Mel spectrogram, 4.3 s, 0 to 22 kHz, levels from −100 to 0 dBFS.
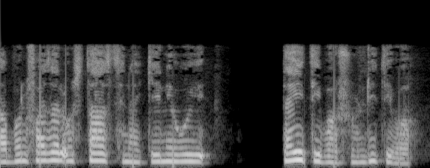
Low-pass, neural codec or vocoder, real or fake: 7.2 kHz; none; real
